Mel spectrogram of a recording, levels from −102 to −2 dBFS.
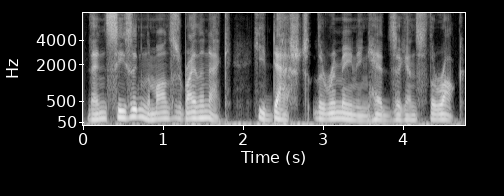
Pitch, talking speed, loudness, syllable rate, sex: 105 Hz, 190 wpm, -20 LUFS, 4.5 syllables/s, male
